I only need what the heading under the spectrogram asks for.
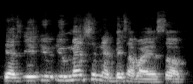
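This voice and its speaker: A man's voice: a little high, animated, dark tone. Formal male show host. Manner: formal and announcing, slow and deliberate. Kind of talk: hosting an interview.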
